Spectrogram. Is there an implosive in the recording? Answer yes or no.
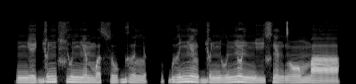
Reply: yes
